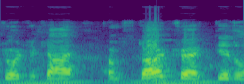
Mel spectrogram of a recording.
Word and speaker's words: Takei: Godzilla, but George Takei from, I believe it's pronounced George Takei, from Star Trek did a lot of the dubbing in all these monster movies.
